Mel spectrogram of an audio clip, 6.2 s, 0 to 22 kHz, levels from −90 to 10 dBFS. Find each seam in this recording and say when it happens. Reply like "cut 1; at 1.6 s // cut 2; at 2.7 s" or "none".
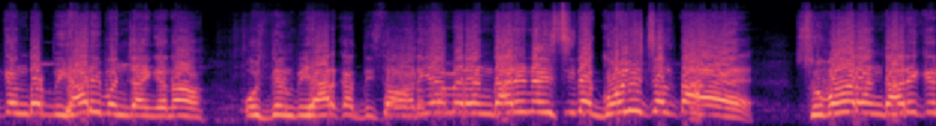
cut 1; at 2.7 s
